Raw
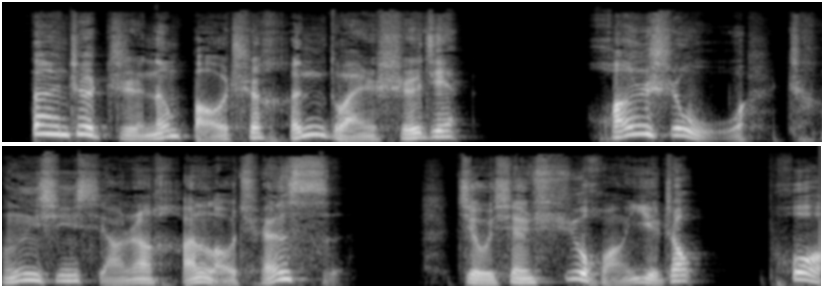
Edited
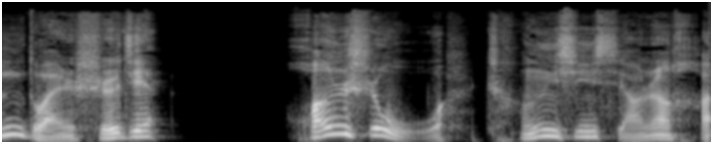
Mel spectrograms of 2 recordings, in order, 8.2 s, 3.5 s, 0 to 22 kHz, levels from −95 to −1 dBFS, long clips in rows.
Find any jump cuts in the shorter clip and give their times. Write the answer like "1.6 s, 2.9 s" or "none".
none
